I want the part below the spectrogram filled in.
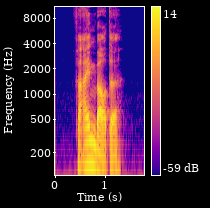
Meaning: inflection of vereinbaren: 1. first/third-person singular preterite 2. first/third-person singular subjunctive II
- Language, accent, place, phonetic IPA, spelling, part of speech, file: German, Germany, Berlin, [fɛɐ̯ˈʔaɪ̯nbaːɐ̯tə], vereinbarte, adjective / verb, De-vereinbarte.ogg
